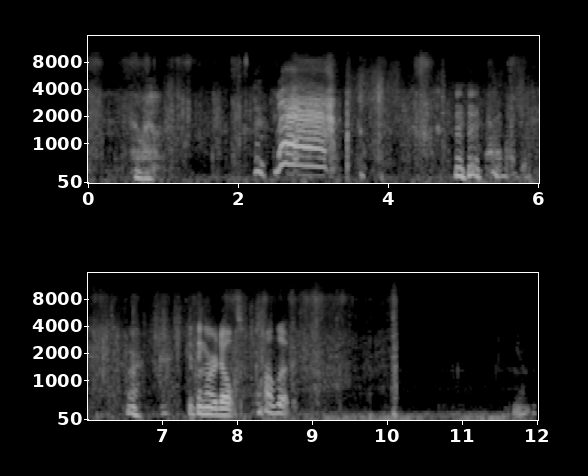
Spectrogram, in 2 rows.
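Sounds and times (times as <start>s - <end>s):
footsteps in dry leaves: 0.0s - 10.9s
wind rumble on microphone: 8.9s - 12.0s.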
